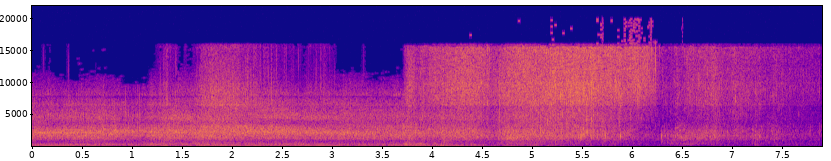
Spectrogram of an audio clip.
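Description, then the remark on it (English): A car's engine drones and revs loudly, then gives way to a steady rushing wash of water as the car drives into water and splashes through it. The car is a British-built land-to-sea vehicle with air intake valves. “Yes, we're going in the water.”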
